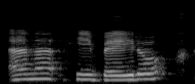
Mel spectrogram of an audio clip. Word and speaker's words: Ana Ribeiro: Ana Ribeiro.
